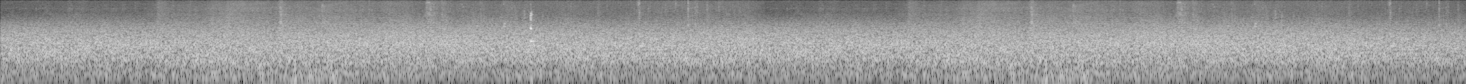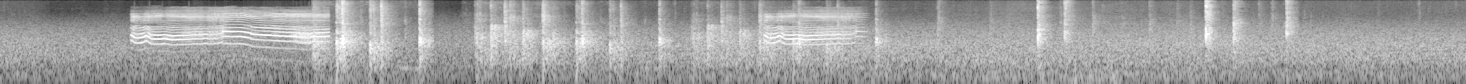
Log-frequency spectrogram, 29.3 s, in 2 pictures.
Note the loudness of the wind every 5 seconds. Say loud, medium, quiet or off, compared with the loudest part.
loud, loud, loud, medium, loud, loud.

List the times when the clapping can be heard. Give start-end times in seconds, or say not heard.
17.8-27.6.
